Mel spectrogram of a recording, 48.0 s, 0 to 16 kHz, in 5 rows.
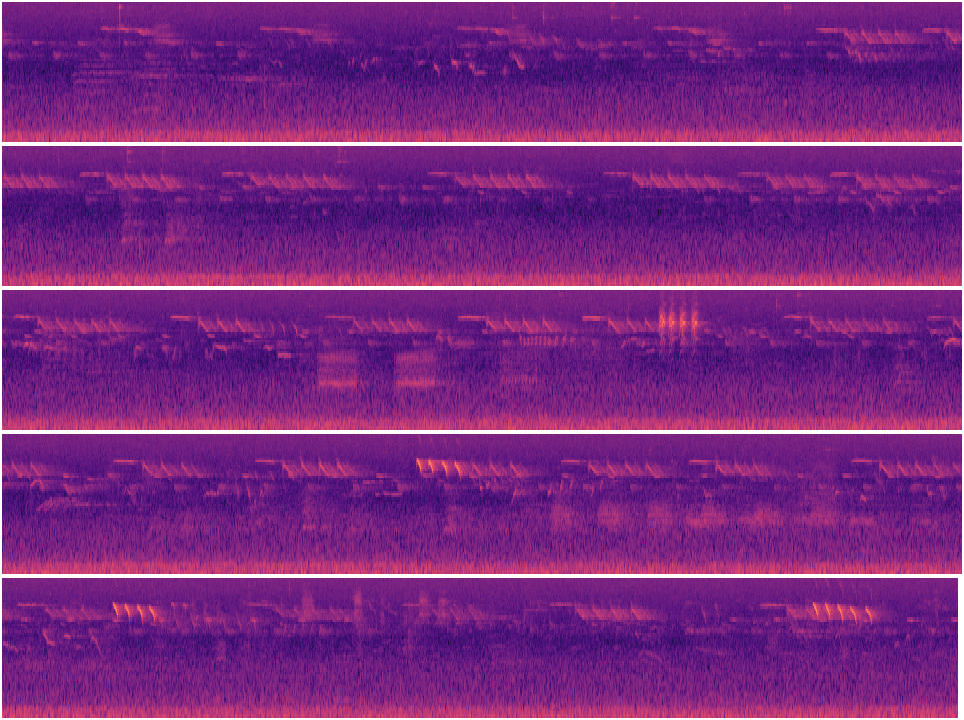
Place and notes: Paddington Old Cemetery, Kilburn, London - Paddington Old Cemetery
12°C
2 km/hr 270
England, United Kingdom, 31 March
